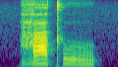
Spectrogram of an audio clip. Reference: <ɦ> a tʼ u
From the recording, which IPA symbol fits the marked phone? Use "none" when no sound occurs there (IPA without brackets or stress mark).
ɦ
